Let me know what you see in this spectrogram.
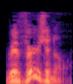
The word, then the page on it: reversional: British English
